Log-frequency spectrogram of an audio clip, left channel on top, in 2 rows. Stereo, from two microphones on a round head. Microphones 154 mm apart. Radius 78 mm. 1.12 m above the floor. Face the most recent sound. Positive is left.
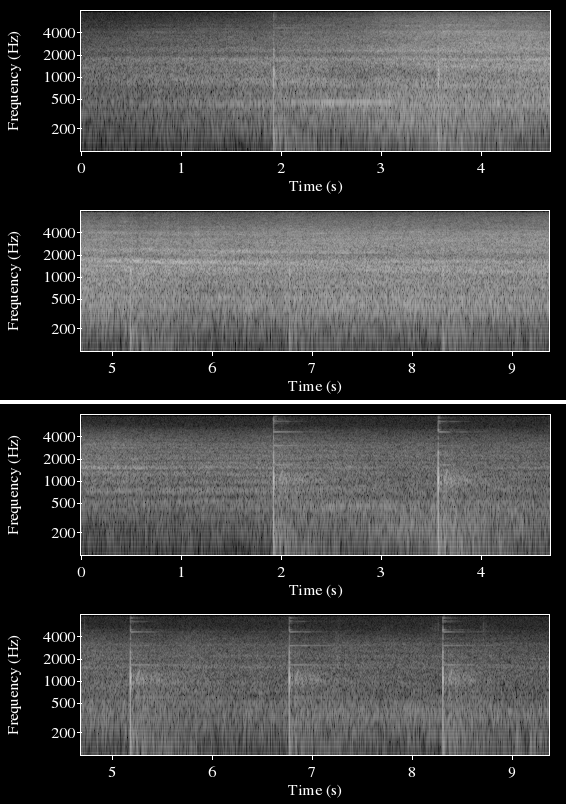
turn(degrees=-25)  # may be behind; listen again after turning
